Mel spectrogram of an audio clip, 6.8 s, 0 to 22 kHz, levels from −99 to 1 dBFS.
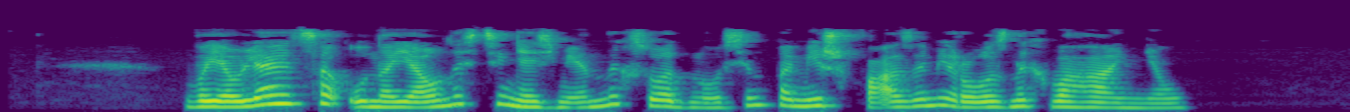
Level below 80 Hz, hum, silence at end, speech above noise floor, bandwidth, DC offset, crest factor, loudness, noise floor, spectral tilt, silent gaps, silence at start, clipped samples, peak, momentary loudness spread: -60 dBFS; none; 0.85 s; 66 dB; 7.8 kHz; under 0.1%; 16 dB; -17 LUFS; -83 dBFS; -4.5 dB/octave; none; 0.95 s; under 0.1%; -2 dBFS; 11 LU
